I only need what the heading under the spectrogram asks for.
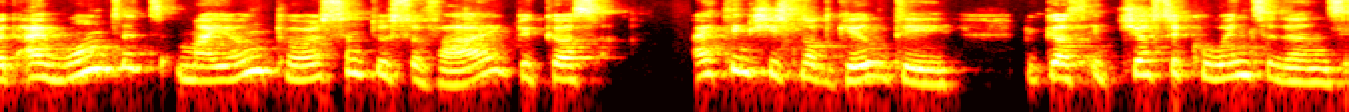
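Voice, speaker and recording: A somewhat breathy voice in a Flemish accent, with lively intonation and a fairly slow pace. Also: woman. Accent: Flemish Dutch accent in English. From Flanders, Belgium. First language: Dutch (Flemish). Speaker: author. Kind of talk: interview. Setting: festival stage. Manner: halting.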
